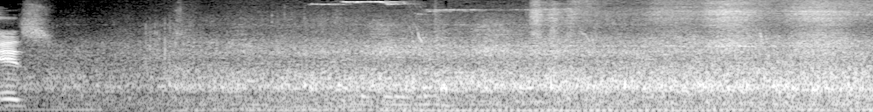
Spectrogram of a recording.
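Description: A motor vehicle's engine running with a steady low hum, its noise swelling over the first couple of seconds and then holding steady.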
